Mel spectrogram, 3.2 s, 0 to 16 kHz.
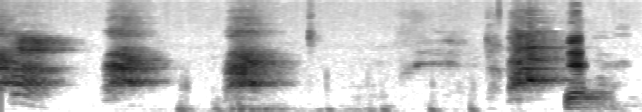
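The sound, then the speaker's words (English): A small 7-pound poodle-terrier mix dog named Astro barks sharply after the doorbell rings, about five high-pitched yappy barks in uneven bursts, with faint low murmuring sounds in the gaps between them. “He's a poodle terrier mix. 7 pounds, a little 7-pound guy with a big mouth.”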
